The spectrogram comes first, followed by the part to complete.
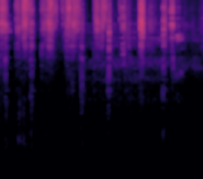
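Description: A deck of oracle cards being shuffled by hand: a quick, faint run of small flicks and clicks of card edges.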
